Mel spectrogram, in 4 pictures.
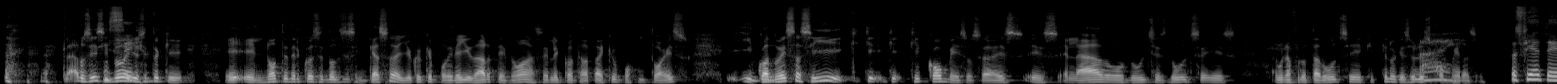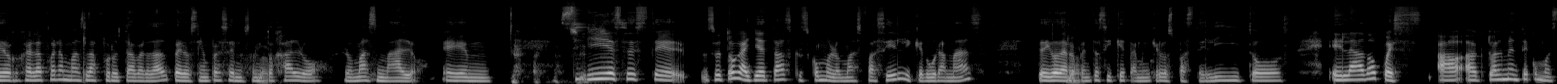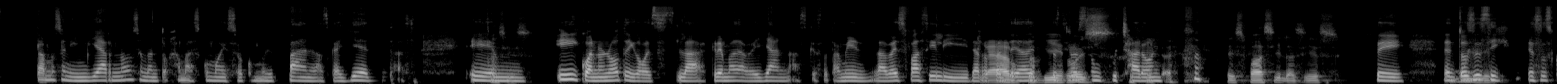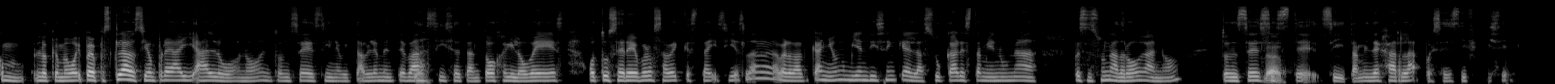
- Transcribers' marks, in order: chuckle; other noise; chuckle; other background noise; chuckle
- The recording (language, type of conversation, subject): Spanish, advice, ¿Cómo puedo evitar comer por emociones cuando estoy estresado o triste?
